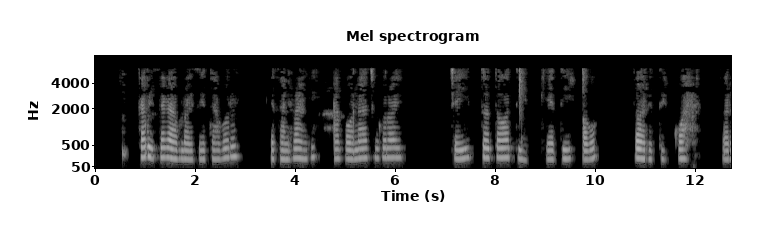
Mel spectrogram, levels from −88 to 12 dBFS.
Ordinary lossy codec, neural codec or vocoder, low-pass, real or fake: MP3, 24 kbps; none; 7.2 kHz; real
